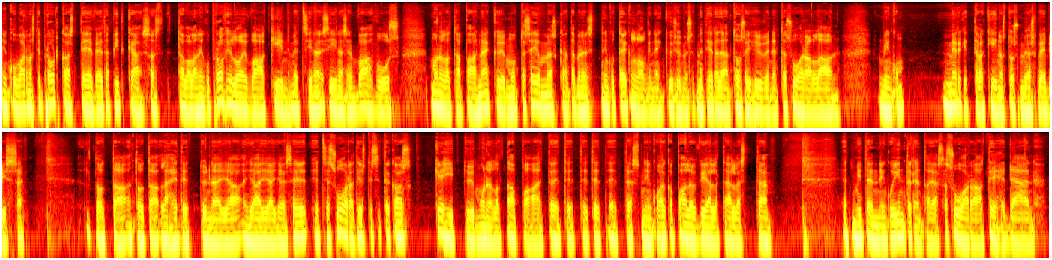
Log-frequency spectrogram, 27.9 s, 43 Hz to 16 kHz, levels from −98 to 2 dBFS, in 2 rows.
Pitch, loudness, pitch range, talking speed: 105 Hz, -18 LUFS, 95-115 Hz, 165 wpm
